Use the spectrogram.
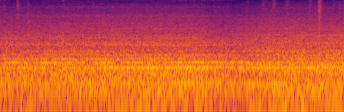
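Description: A loud, steady truck engine drones with a sustained whining tone, close and continuous throughout, with no voices.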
